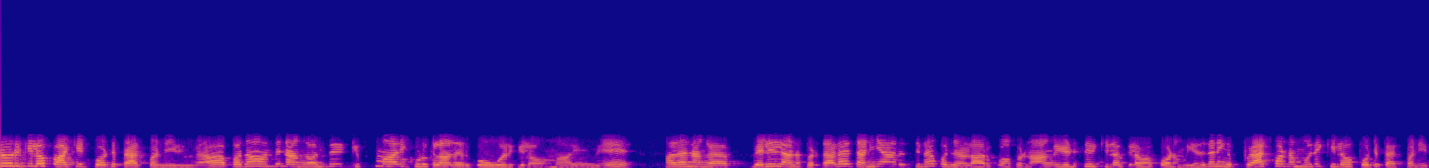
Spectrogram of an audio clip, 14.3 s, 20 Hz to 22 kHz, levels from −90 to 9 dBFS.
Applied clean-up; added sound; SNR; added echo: none; none; none; none.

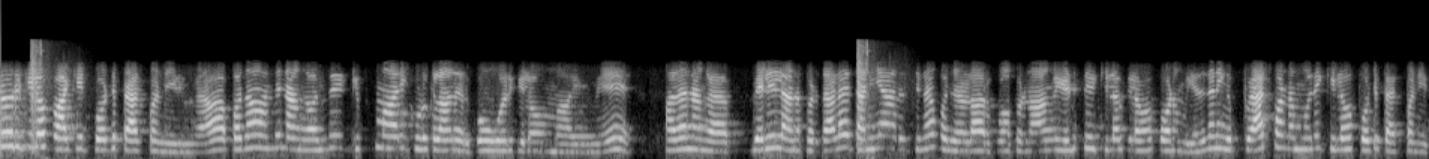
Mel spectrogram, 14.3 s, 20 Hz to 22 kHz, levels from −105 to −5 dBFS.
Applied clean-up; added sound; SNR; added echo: none; Gunshot, gunfire; 12 dB; none.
